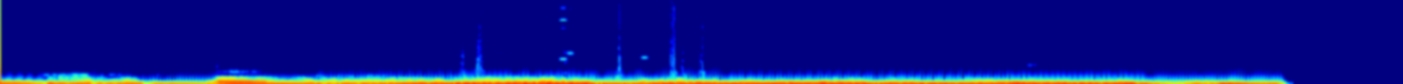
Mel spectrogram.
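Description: Isolated bass line of a pop song: deep sustained notes that change pitch every second or so, growing louder about three seconds in, then stopping abruptly about a second before the end.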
